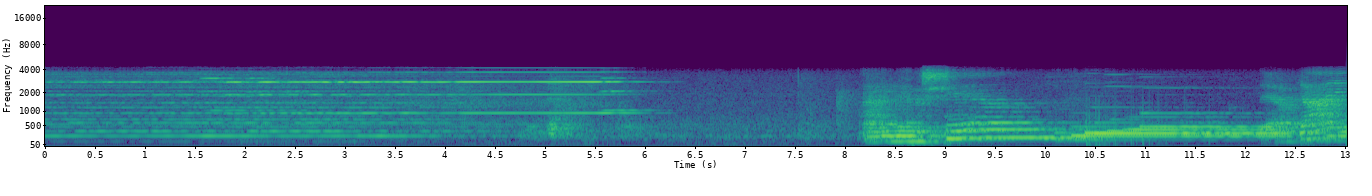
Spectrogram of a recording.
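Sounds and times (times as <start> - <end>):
band holding sustained chord: 0.0 - 6.4.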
